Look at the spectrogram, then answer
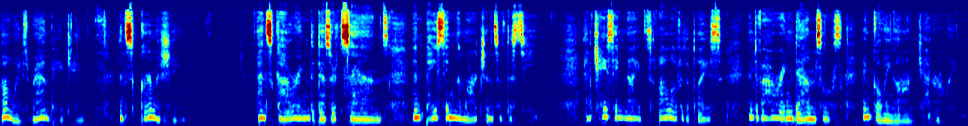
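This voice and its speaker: A woman voicing a lazy, genial, poetry-loving male dragon from a storybook in a soft whisper, with a chatty, polite, dreamy manner. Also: lowish voice, moderate pace, slightly rough, no room sound. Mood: languid, chatty.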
